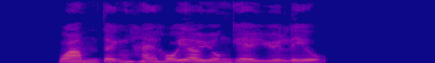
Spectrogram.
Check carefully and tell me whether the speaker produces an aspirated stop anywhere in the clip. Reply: no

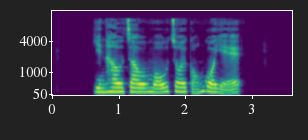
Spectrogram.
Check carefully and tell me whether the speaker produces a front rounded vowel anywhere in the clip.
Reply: no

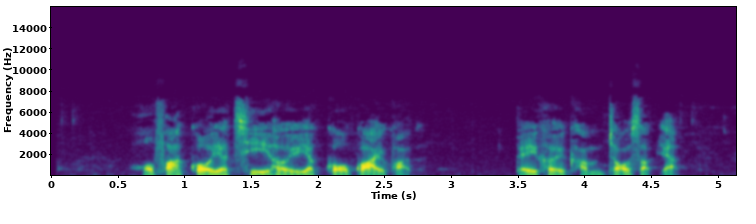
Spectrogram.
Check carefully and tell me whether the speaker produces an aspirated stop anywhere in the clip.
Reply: yes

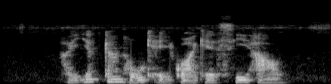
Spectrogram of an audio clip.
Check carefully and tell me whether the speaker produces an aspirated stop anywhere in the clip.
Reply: yes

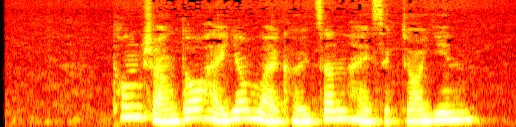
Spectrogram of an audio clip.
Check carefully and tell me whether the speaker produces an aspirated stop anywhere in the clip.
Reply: yes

